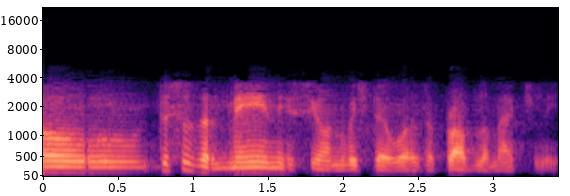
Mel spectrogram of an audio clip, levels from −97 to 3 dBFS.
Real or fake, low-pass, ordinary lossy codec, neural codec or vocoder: fake; 5.4 kHz; MP3, 24 kbps; codec, 16 kHz in and 24 kHz out, 1 kbps, XY-Tokenizer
